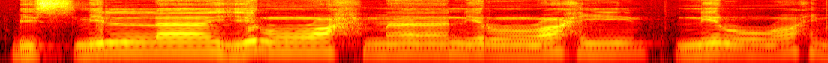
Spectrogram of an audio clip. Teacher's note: ro yang di fathah itu yang menang sehingga dari awal sudah sudah langsung tafkhim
